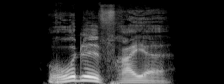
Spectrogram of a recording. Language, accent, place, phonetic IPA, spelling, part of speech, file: German, Germany, Berlin, [ˈʁoːdl̩ˌfʁaɪ̯ə], rodelfreie, adjective, De-rodelfreie.ogg
- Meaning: inflection of rodelfrei: 1. strong/mixed nominative/accusative feminine singular 2. strong nominative/accusative plural 3. weak nominative all-gender singular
